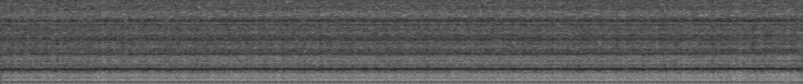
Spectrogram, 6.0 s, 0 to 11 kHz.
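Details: BMW E38 with M57 3.0 diesel at idle after fitting a rebuilt turbo: steady high whistle, same as the old turbo; disappears when the geometry control valve connector is unplugged, cause unresolved.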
